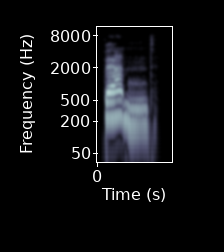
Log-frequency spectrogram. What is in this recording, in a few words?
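"battened", British English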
